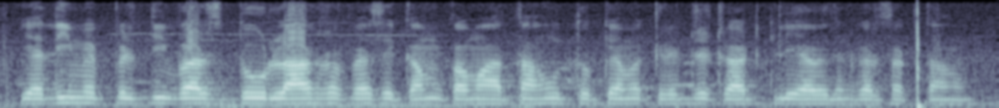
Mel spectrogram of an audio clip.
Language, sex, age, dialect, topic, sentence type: Hindi, male, 18-24, Awadhi Bundeli, banking, question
